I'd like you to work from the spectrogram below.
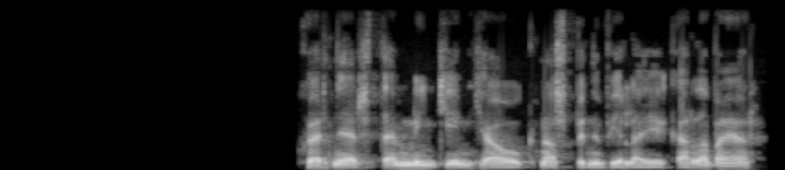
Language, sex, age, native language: Icelandic, male, 50-59, Icelandic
